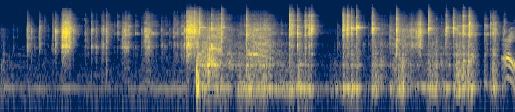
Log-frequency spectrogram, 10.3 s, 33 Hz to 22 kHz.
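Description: Two Metal Fight Beyblade tops, Thief Phoenix E230GCF and Pirates Orochi 145D, spinning in a plastic stadium. A steady low hum of spinning for about four seconds, then a loud clash, followed by repeated metallic clinks and knocks as the tops collide.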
